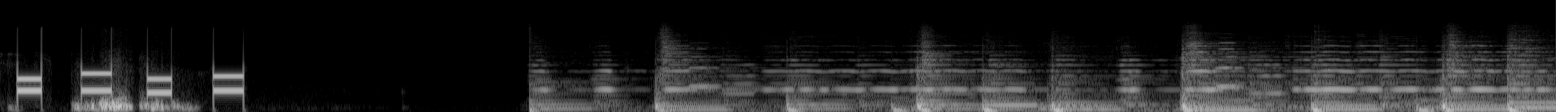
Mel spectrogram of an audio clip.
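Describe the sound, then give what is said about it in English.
Touch-tone telephone dialing sounds as four quick beeps while a call is placed. After a short silence, a run of melodic tonal notes follows, like hold music. “I'm going to place a call over to the people at Complaints Board, and I'll put you straight in touch with them to get this removed.”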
